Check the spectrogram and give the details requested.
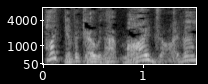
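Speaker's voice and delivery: earnest. Narrator reading a train story, voicing toby's reply to the others: earnest. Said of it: "said Toby earnestly".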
